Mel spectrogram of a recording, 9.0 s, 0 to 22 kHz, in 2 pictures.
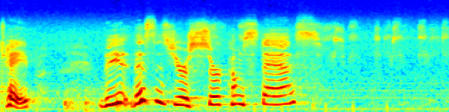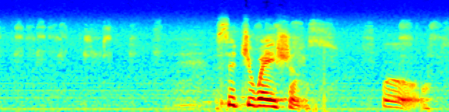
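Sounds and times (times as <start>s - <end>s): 
speech: 0.0s - 3.2s, 6.8s - 8.9s
red marker pen running dry squeaking across a surface: 2.2s - 8.9s.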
